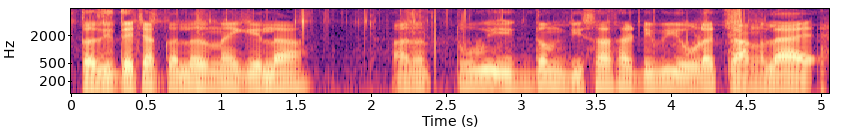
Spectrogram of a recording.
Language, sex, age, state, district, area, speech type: Marathi, male, 30-45, Maharashtra, Nagpur, rural, spontaneous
